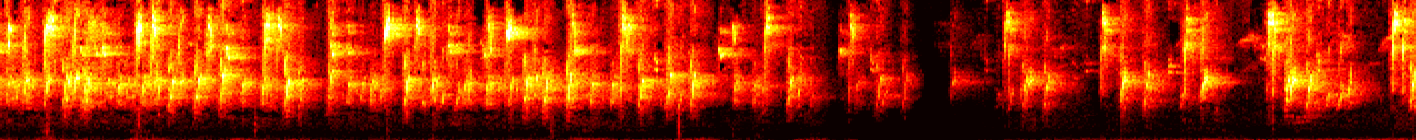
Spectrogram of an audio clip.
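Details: Goldfinch chicks' begging calls, aimed at triggering song in an adult European goldfinch: loud, dense high twittering for about six seconds, then scattered, sparser chirps separated by short silences.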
